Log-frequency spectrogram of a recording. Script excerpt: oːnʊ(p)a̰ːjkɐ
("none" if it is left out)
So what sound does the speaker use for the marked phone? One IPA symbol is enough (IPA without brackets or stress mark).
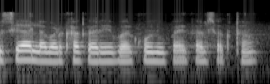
p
